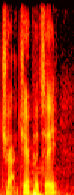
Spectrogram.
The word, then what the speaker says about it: ChatGPT: Here he's used ChatGPT, yes, that's how you pronounce it, which, as we know, is not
